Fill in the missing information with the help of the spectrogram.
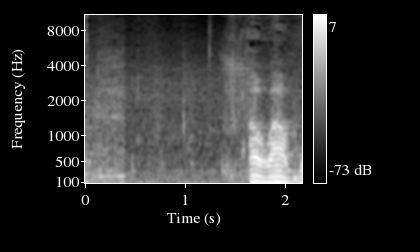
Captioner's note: slurps and swishes wine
